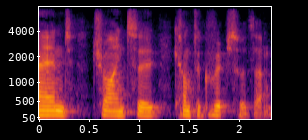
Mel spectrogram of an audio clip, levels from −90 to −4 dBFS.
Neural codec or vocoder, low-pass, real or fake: codec, 24 kHz, 0.9 kbps, WavTokenizer, medium speech release version 2; 7.2 kHz; fake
